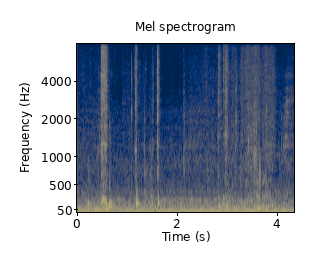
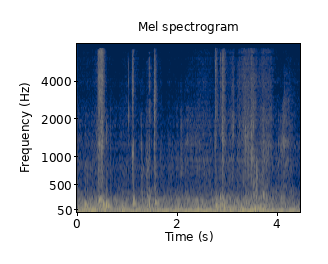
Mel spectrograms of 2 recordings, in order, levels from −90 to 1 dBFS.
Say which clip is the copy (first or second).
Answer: second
